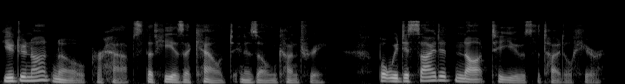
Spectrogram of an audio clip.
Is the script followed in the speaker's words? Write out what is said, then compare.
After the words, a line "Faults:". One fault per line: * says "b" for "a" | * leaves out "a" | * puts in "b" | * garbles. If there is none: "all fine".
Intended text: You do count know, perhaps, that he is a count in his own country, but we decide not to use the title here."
You do not know, perhaps, that he is a count in his own country, but we decided not to use the title here."
Faults:
* says "not" for "count"
* says "decided" for "decide"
